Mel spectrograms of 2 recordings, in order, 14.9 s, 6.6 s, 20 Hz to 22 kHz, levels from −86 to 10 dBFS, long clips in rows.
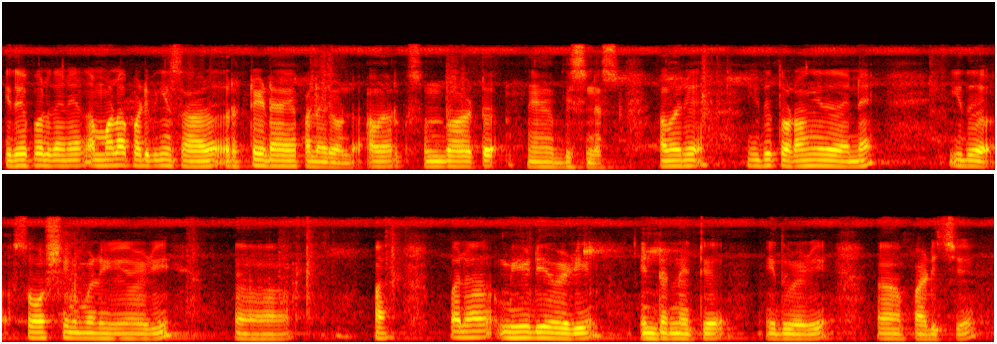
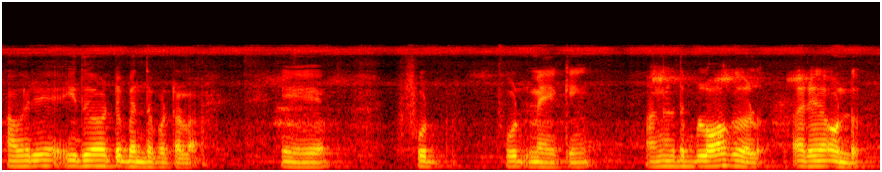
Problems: none marked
